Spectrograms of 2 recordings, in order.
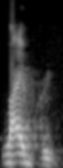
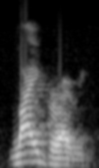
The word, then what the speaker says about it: library: In library, you have to keep the 2 R's. We have 2 R's in it. So you have to keep it in the pronunciation. It is not library, but library.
